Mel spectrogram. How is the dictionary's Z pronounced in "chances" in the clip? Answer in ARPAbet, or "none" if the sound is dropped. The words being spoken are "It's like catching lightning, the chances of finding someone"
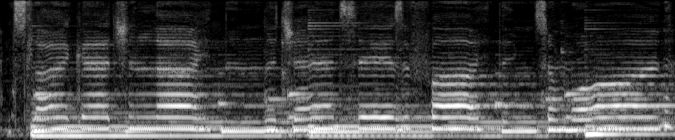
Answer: Z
